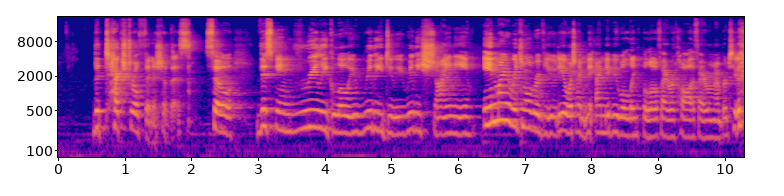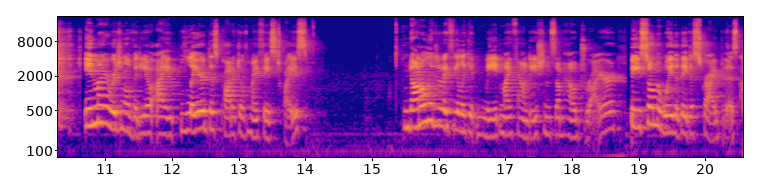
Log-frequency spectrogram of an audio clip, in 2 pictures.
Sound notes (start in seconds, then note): 10.2 giggles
